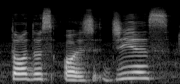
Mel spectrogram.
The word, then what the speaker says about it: todos os dias: Todos os dias, todos os dias, todos os dias. You see, I connect. Todos os dias. And then the S is pronounced as a Z.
